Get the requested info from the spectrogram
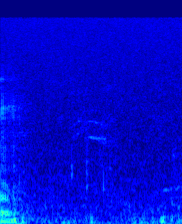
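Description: A man's short voiced hum trailing off about a quarter second in, then quiet room tone with a faint, brief high squeak.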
